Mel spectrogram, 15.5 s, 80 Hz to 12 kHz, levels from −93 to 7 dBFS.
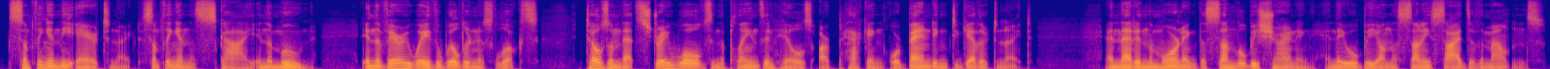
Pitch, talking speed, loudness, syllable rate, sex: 95 Hz, 215 wpm, -22 LUFS, 5.7 syllables/s, male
